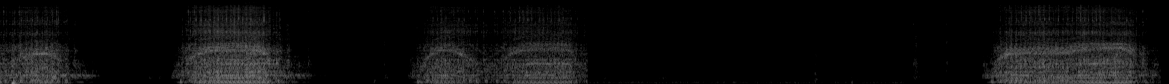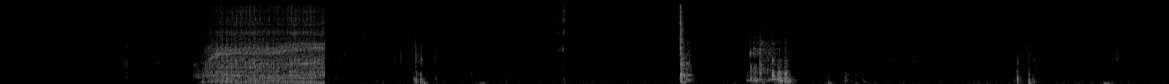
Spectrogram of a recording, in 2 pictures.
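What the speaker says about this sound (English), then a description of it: "First, I sew the patchwork pieces together to form the purse shape." A sewing machine joins patchwork fabric pieces into a purse in several short, loud bursts of steady whirring with gaps between them, followed by quieter handling and rustling of fabric close by.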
